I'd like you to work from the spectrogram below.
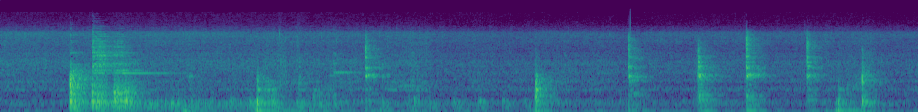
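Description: Vegetables being stirred in a pot for Moroccan vegetable couscous, with a spoon scraping and tapping the pot in a dozen short, irregular clinks over a soft sizzle.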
